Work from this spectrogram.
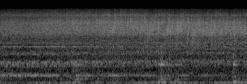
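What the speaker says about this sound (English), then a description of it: "Put the butter in, it's going to go tss." Two tablespoons of butter hit a hot pot, giving a steady, bright sizzle that holds evenly throughout, fairly loud and close with no voices.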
